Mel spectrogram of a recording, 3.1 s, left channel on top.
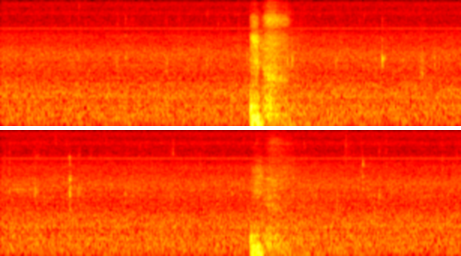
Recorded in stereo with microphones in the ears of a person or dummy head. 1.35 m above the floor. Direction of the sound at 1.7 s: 45° left (ahead or behind).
